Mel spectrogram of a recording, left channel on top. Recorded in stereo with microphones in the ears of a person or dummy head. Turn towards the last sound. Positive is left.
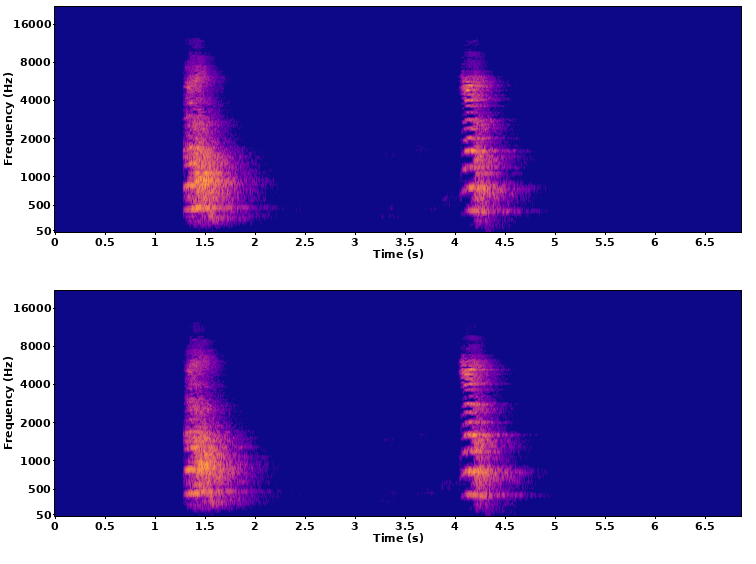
turn(degrees=-65)  # may be behind; listen again after turning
